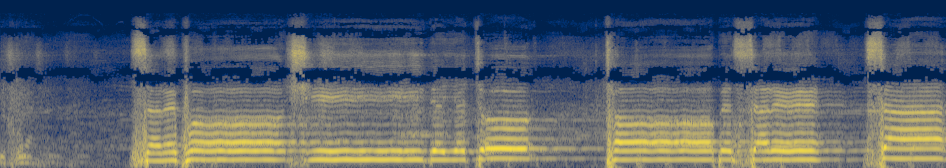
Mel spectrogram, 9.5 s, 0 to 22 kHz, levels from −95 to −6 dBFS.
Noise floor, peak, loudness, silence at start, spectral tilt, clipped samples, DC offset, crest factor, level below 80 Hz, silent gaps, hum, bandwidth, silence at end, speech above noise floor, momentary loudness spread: -49 dBFS; -4 dBFS; -17 LUFS; 0 s; -5 dB/octave; under 0.1%; under 0.1%; 14 dB; -42 dBFS; none; none; 14 kHz; 0 s; 33 dB; 10 LU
